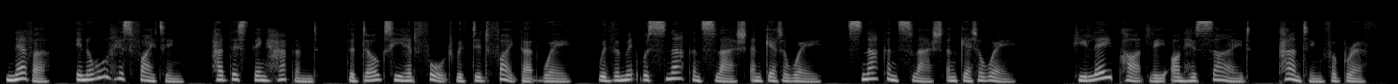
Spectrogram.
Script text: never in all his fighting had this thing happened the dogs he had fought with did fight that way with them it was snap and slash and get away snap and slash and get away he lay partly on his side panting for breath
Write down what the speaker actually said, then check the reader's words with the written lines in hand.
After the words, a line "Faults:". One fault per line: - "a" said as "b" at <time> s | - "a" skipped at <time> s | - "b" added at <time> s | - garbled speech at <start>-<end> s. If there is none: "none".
never in all his fighting had this thing happened the dogs he had fought with did fight that way with them it was snap and slash and get away snap and slash and get away he lay partly on his side panting for breath
Faults:
none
